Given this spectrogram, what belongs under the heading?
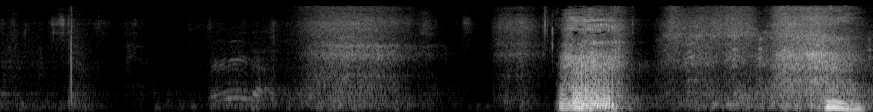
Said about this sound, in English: That growl wasn't at people. It was at a lie.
